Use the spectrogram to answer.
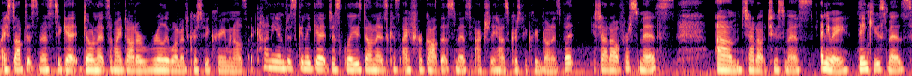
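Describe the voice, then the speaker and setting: A woman's voice: fairly low pitch, darkish tone, a little hiss or hum. A woman in her thirties chatting casually in a family vlog, congested from a head cold, talkative and rambling with lots of asides. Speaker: family vlogger.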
